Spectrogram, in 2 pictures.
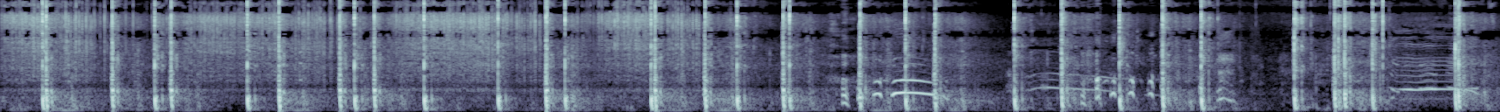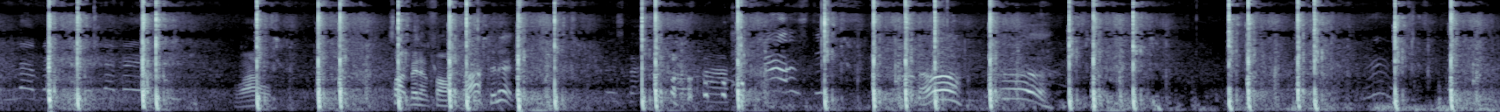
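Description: Fireworks bang and crackle in quick bursts outdoors.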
